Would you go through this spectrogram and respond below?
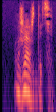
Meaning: to thirst (for), to crave (for), to hunger (for)
- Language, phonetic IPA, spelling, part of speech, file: Russian, [ˈʐaʐdətʲ], жаждать, verb, Ru-жаждать.ogg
